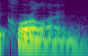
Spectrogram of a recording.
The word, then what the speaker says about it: Coraline: a French word French name how do you pronounce it we say Coraline Coraline and it it began as a mistake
